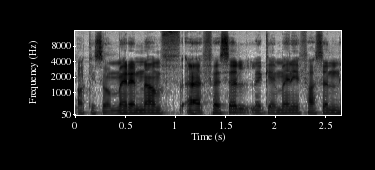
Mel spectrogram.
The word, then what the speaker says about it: Faisal: say my name is yeah um fissile yeah there you go yeah so now if you convert into English it just becomes fast one okay so mad enough fissile look at many faster than he I'm not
